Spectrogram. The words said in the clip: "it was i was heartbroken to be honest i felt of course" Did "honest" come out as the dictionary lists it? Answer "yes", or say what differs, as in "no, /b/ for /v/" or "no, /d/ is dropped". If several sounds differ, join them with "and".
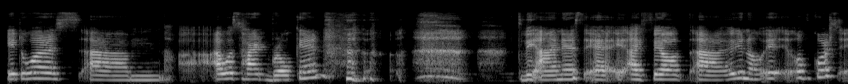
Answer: yes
